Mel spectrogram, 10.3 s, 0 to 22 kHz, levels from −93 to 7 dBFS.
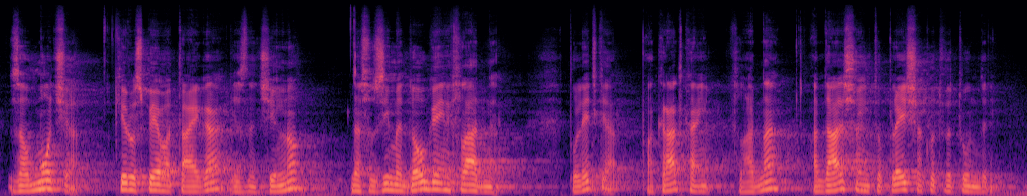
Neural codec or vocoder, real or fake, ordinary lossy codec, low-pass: codec, 44.1 kHz, 7.8 kbps, Pupu-Codec; fake; none; 19.8 kHz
